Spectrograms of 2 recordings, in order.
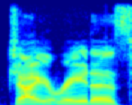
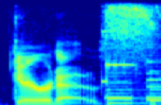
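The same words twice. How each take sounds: First: It is pronounced the way the spelling suggests. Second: It is pronounced unlike the way it is spelled. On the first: The speaker calls it wrong. "looking at the spelling, you'd think it's pronounced like" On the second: The speaker calls it right. "but it's pronounced"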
